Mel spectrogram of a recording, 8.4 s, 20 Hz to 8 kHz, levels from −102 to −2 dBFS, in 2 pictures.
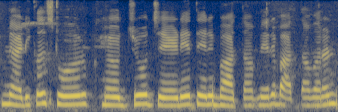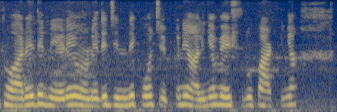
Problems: background sounds at intervals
